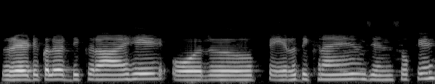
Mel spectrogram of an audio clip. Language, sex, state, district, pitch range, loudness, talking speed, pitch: Hindi, female, Uttar Pradesh, Etah, 210-230 Hz, -19 LUFS, 165 wpm, 225 Hz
